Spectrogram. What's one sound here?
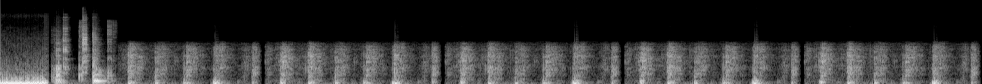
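Footsteps patter quickly and evenly on sand.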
